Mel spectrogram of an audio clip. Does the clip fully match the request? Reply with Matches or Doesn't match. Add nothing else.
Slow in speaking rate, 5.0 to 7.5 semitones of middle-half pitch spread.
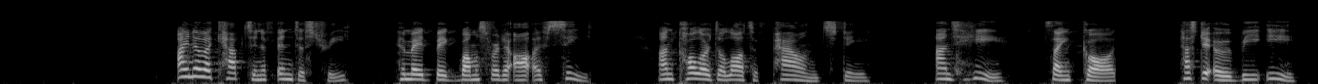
Doesn't match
